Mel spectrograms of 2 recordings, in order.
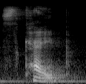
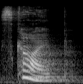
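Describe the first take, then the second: First: The vowel sounds like the 'a' in 'cape'. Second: The vowel sounds like the 'y' in 'sky'. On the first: The speaker calls it wrong. "scape with the e" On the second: The speaker calls it right. "Skype is like sky"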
